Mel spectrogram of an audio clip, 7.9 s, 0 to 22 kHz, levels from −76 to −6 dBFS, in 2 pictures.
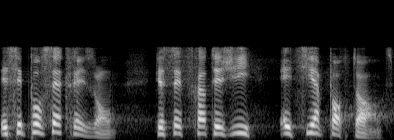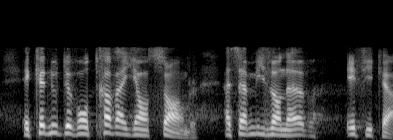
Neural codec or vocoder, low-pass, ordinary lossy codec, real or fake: codec, 16 kHz, 0.8 kbps, ZipCodec; 5.4 kHz; none; fake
